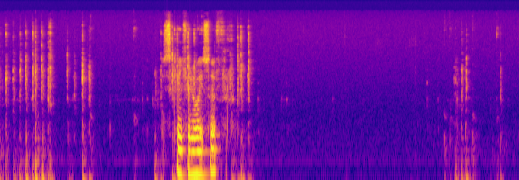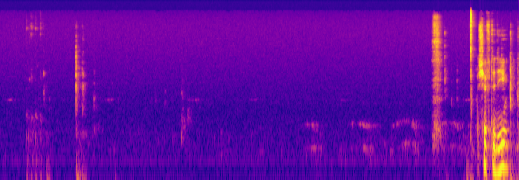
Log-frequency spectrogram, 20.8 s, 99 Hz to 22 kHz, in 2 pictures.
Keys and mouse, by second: 0.0 Tab, 0.3 z, 0.6 a, 1.7 b, 3.1 s, 4.7 g, 9.2 z, 9.5 middle click, 11.2 click, 12.0 KP_7, 20.5 shift+d.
